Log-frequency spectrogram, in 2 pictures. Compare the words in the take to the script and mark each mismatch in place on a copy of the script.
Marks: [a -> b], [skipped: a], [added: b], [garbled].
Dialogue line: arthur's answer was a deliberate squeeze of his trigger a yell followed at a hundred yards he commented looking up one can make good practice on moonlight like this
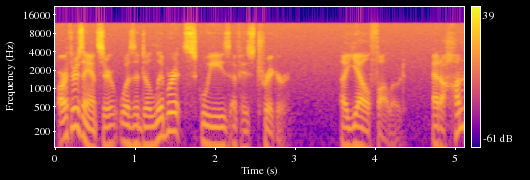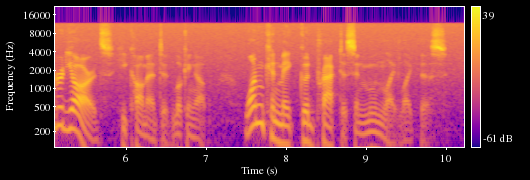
arthur's answer was a deliberate squeeze of his trigger a yell followed at a hundred yards he commented looking up one can make good practice [on -> in] moonlight like this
